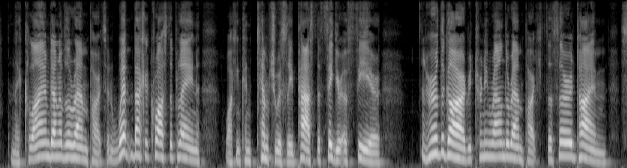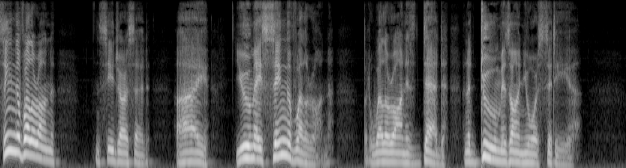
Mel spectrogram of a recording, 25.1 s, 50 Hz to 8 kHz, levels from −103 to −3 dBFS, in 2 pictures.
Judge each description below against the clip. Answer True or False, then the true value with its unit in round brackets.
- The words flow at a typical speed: False (130 wpm)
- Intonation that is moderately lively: False (7.2 semitones)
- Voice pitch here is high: False (140 Hz)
